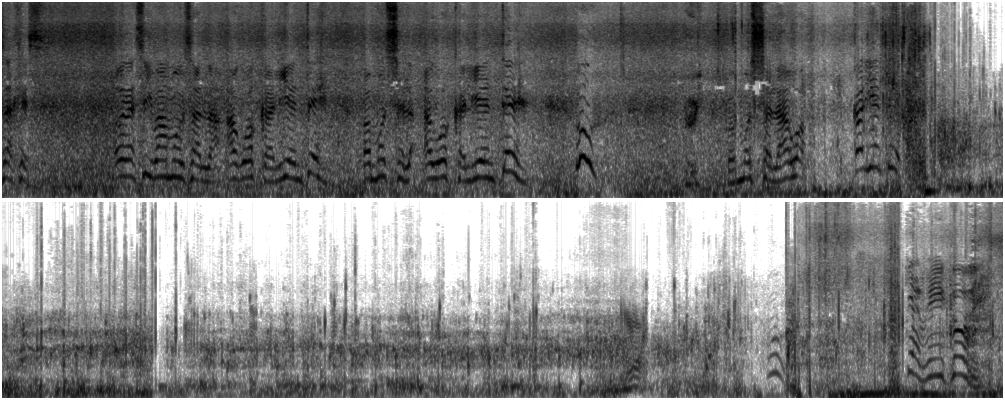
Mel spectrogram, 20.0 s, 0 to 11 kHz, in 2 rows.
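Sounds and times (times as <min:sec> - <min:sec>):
water splashing: 0:00.0 - 0:20.0
man exclaiming: 0:05.7 - 0:06.0
rumble: 0:08.0 - 0:20.0
muffled underwater bubbling: 0:08.8 - 0:19.0.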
